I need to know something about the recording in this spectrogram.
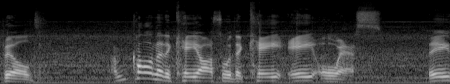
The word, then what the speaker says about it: Khaos: I'm calling it a Khaos with a K-A-O-S. They spell it K-H-A-O-S.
